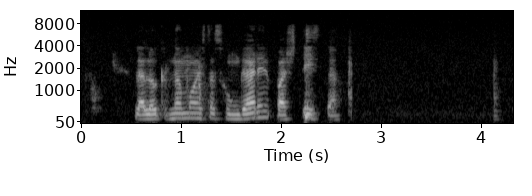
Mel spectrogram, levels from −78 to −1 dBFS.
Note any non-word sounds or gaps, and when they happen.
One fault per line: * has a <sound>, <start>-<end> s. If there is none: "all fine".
all fine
